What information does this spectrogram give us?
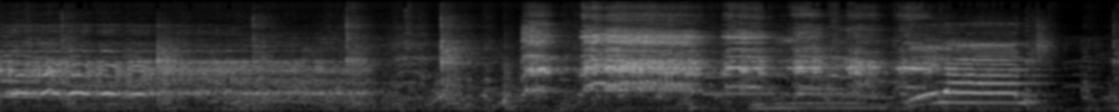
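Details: Crowing practice contest of balenggek roosters in Ampang Kualo, Solok city: a blur of overlapping crows followed by a clear multi-part crow of several held, level notes stepping up and down, with voices behind.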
